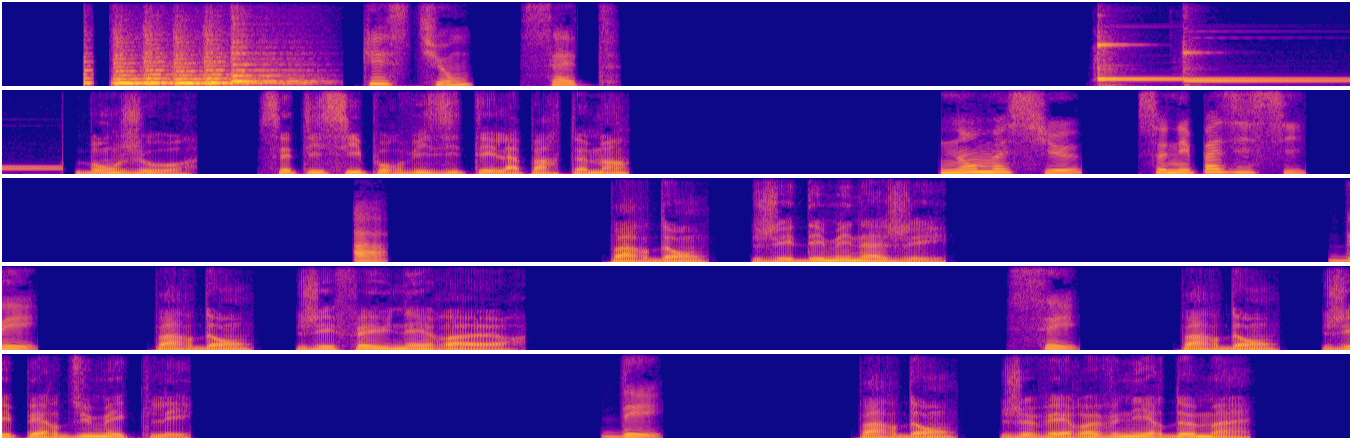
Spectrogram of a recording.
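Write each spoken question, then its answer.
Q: Bonjour, c'est ici pour visiter l'appartement? Non, monsieur, ce n'est pas ici.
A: B: Pardon, j'ai fait une erreur.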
